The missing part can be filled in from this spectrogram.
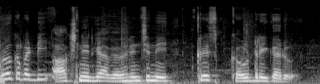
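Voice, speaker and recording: A man speaks while music plays in the background. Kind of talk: sports news explainer to camera. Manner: casual, chatty.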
